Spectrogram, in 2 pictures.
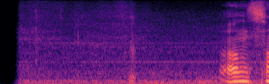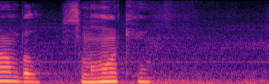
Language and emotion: Russian, sad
